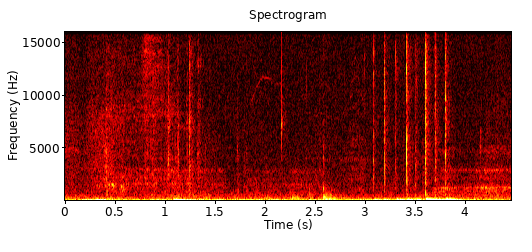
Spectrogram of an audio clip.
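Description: Faint, irregular clicking of typing on a computer keyboard, with a few soft low thumps, busier near the end.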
